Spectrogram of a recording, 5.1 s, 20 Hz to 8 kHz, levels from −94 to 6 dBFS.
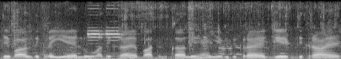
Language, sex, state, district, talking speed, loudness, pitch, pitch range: Hindi, male, Madhya Pradesh, Katni, 220 wpm, -14 LUFS, 110 Hz, 110-115 Hz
